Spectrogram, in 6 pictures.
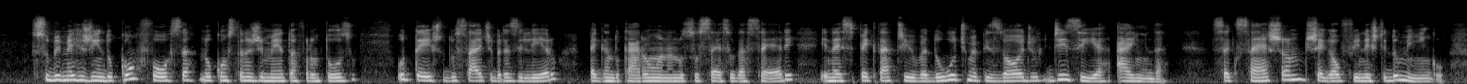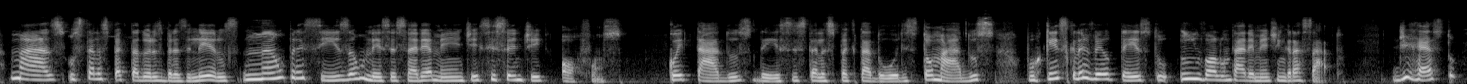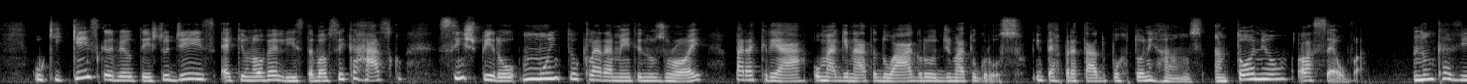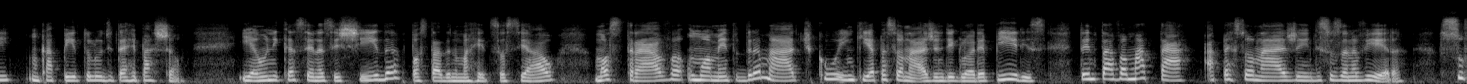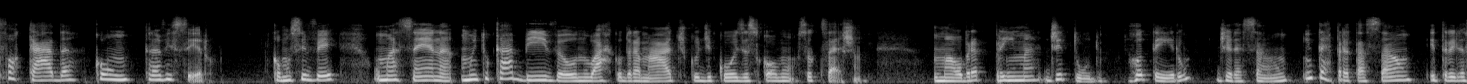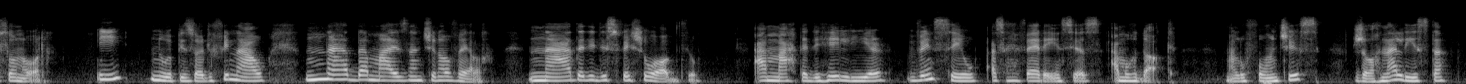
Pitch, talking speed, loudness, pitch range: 180 Hz, 120 wpm, -18 LUFS, 165-210 Hz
